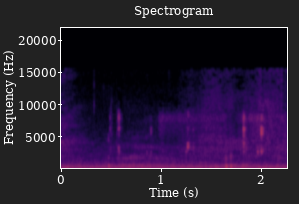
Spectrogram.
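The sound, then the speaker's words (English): Faint chewing of almonds, with soft crunches and moist mouth sounds popping out now and then over a low, constant background hiss. “I apologize for the background noise. I'm eating some almonds.”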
